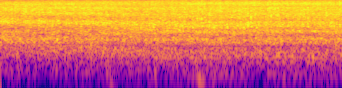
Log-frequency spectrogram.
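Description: Water from a waterfall at Moore Cove in Pisgah National Forest, North Carolina, rushes in a steady, close, unbroken roar.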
